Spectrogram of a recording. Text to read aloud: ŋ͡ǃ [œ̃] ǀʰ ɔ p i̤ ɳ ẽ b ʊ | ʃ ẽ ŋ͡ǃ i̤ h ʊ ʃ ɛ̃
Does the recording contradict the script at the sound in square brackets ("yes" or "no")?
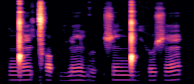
yes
